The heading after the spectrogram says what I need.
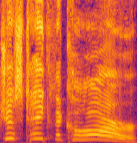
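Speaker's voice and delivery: play-acted very high shriek, "car" long stretched. Retelling a man fleeing from a group at night: imitating screaming like a girl. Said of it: "screaming like a girl and being like".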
